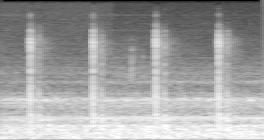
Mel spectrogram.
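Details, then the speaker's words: Vevor diesel heater fuel pump fitted with sound-dampening mod, primer phase at start-up: soft, plasticky ticks about two and a half per second over a steady hum, much quieter than before; pump priming normally. "I mean it's loud but it's significantly quieter than anything else I've tried so far"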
